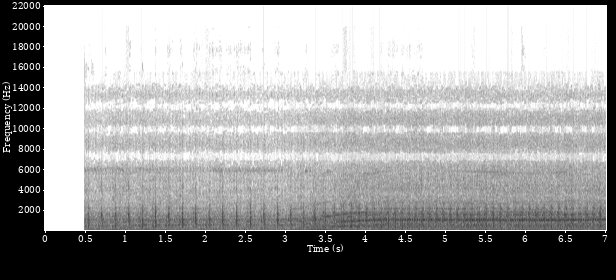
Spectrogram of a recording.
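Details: 1999 Subaru Legacy EJ22 petrol engine, 150k miles: sharp regular knock about three per second, quickening with revs. Began as suspected piston slap and worsened within 20 miles after a timing-belt change that didn't help; owner suspects rod knock.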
